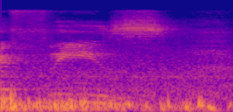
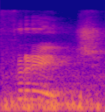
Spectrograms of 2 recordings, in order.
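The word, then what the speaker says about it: fridge: तो हम अब से क्या बोलेंगे? फ्रिज, ना कि फ्रीज.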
